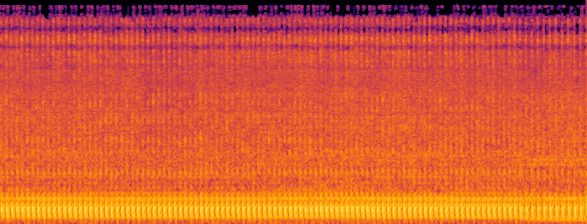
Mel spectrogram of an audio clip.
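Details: Old Troy-Bilt Pony rototiller on a temporary battery, running on fresh gas: quick, regular single-cylinder thump at steady speed with no stumbles or hunting; idles normally.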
